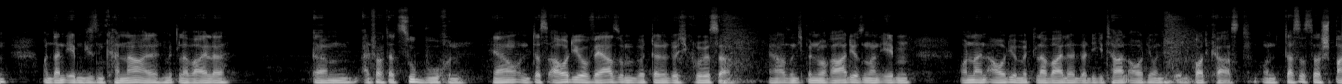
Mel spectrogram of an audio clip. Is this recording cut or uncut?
uncut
